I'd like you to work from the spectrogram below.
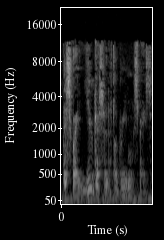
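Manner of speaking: usual speaking voice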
